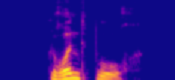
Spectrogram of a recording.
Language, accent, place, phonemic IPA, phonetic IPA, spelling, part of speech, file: German, Germany, Berlin, /ˈɡʁʊntˌbuːx/, [ˈɡʁʊntˌbuːχ], Grundbuch, noun, De-Grundbuch.ogg
- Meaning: 1. property register, land register, cadastre, cadaster (property register) 2. daybook, journal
